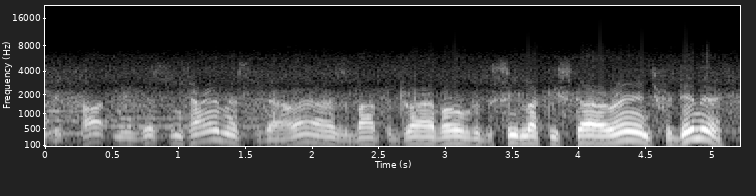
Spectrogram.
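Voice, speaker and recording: A man's voice: on the high side, expressive, brisk, faint music behind, close to an everyday voice. An American man playing a nervous, evasive country veterinarian with a hesitant manner in old-time radio drama style. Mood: affable. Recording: dull, hissy vintage radio recording.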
